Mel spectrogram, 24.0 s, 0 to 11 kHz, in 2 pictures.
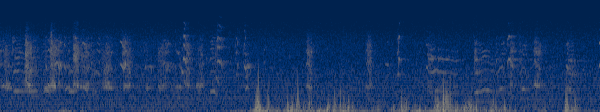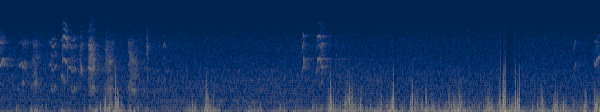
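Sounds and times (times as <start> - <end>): beagles baying: 0.0 - 5.4, 7.3 - 15.7, 18.0 - 18.7
wind buffeting microphone: 0.0 - 24.0.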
